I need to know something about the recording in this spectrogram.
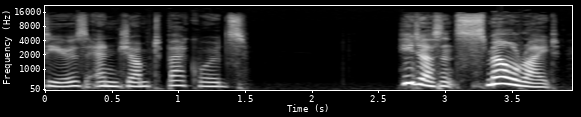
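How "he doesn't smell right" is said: louder, slow startled exclamation; exclaimed. A narrator's reading. Wild rabbit exclaiming after sniffing the toy rabbit, louder. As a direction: recoil and blurt it out. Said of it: "he exclaimed".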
